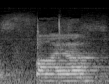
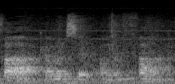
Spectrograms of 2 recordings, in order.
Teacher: Or the other example, fire, where we've got I plus Again, we lose the second element of the diphthong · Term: smoothing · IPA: [ faə ]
